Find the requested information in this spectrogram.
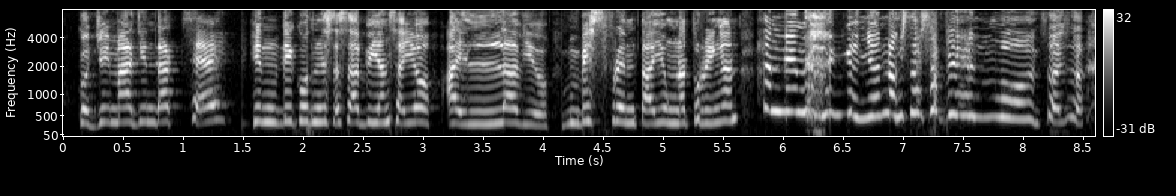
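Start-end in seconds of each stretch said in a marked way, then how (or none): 5.6-8.5 crying out. Real, not acted. Wife crying out at her husband in anguish. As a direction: voice cracking into sobs at him.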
